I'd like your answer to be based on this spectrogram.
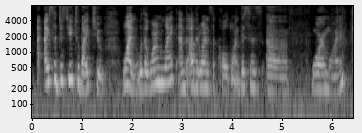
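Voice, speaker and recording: A woman in her thirties from Egypt, an Arabic speaker with an Egyptian accent, chatting through a craft tutorial at home and often pausing to search for words. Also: medium pitch, background noise. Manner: hesitant, searching for words with many fillers. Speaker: craft vlogger. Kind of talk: casual tutorial chat.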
